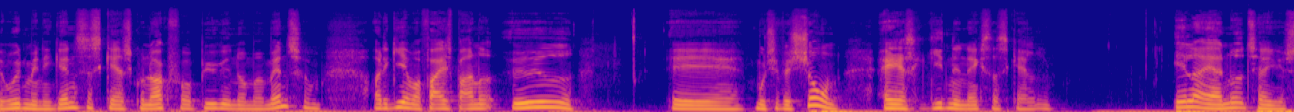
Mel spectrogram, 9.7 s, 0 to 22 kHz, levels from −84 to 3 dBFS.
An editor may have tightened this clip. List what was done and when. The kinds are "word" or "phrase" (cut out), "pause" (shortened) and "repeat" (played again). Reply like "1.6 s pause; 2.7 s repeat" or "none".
none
